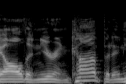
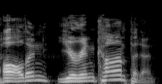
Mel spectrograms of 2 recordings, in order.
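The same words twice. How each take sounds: First: Quietly restating the words he never said; dropped and softer, matter-of-fact; softer, low-key repeat. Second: Voicing the harsh verdict he heard in his head; a touch of a hurtful jab; imagined accusation, slightly louder. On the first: Retold or imitated. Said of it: "he really didn't say". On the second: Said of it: "the guy basically said in my head".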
